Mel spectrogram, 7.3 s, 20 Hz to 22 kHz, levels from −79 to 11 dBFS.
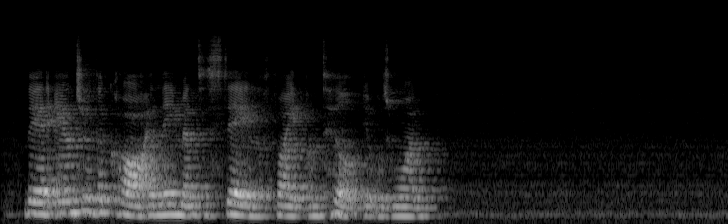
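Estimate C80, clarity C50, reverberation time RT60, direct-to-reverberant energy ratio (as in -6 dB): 6.5 dB, 4.0 dB, 0.70 s, -8.5 dB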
